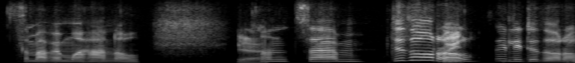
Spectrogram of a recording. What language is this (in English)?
Welsh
